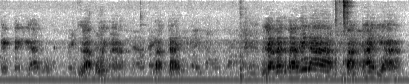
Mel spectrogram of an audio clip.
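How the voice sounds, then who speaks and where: A man's voice: high voice, big pitch swings, unhurried, recorded from a distance, a crowd in the background. A man preaching in a religious broadcast, heard through an old radio speaker. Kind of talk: Spanish-language religious broadcast. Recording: muffled, noisy, echoey old radio playing from afar.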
